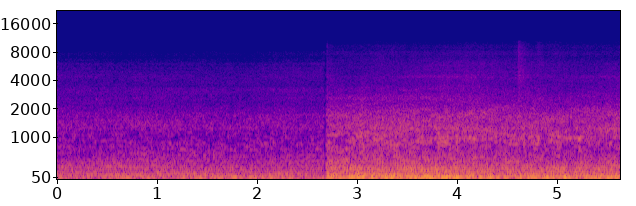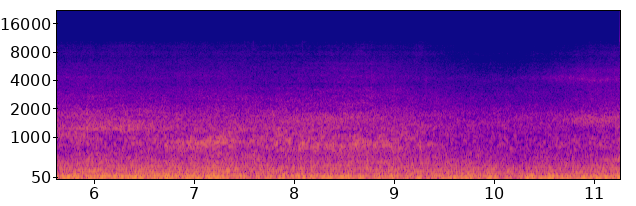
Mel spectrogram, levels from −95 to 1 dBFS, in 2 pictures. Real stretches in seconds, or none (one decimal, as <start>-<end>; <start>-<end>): 7.5-8.8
